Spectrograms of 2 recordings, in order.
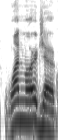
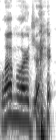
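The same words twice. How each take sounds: First: Chuckling plea; giggly begging; laughing through it. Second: Slow, pressing ask for one more; insisting on one more joke; louder, slow plea. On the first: Real, not acted. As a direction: laugh as you ask. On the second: Acted. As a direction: drag out the plea.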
